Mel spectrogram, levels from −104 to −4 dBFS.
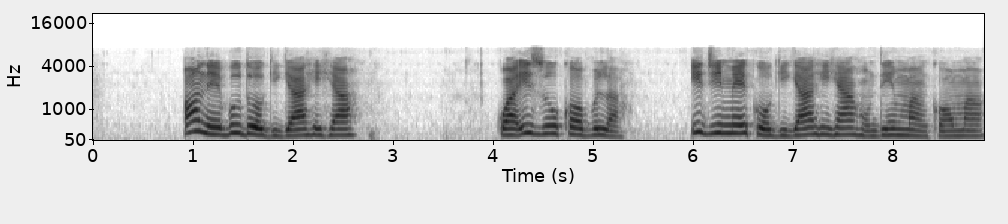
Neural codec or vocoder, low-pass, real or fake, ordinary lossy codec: codec, 16 kHz, 4.8 kbps, FACodec; 7.2 kHz; fake; none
